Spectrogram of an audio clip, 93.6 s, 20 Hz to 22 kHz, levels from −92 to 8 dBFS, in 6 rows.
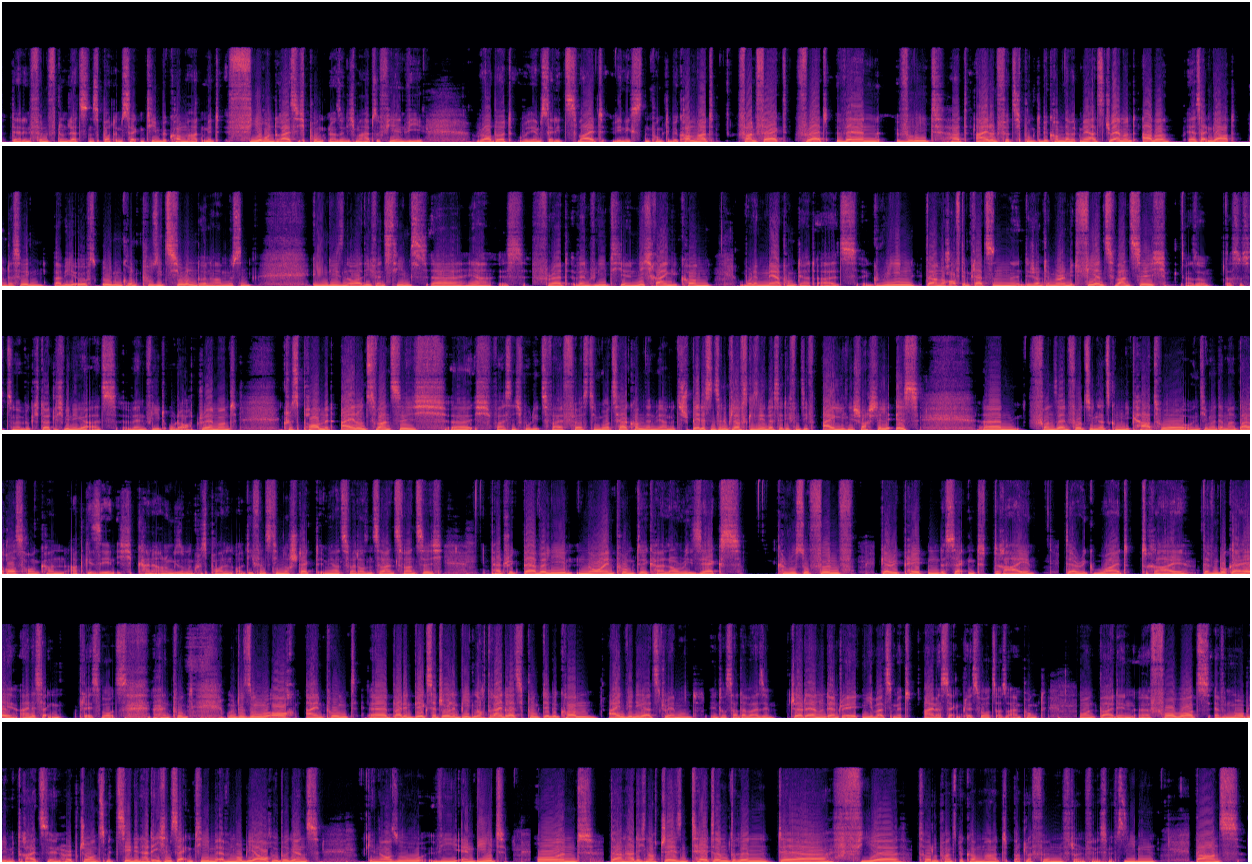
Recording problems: distortion; heavy; 15% of the sound clipped
squashed, flat; somewhat

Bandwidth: 14.5 kHz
